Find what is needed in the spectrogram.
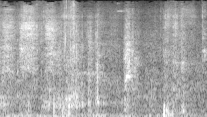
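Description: Faint rustling and crinkling of a rolled diamond-painting canvas being handled, with a light knock about one and a half seconds in.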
